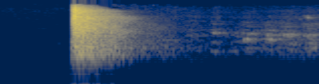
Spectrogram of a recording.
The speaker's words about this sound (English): Wait a second, guys. The exercise was you should not pop your balloon. Whoever has an unpopped balloon, why are you popping your balloon?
